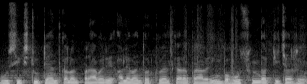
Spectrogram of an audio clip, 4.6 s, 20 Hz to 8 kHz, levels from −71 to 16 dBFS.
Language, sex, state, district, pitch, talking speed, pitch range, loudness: Maithili, male, Bihar, Madhepura, 120 Hz, 245 wpm, 110-125 Hz, -14 LUFS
